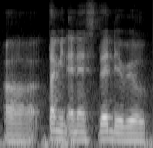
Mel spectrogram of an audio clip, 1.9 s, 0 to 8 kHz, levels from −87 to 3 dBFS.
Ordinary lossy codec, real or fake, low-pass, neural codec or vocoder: none; real; none; none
